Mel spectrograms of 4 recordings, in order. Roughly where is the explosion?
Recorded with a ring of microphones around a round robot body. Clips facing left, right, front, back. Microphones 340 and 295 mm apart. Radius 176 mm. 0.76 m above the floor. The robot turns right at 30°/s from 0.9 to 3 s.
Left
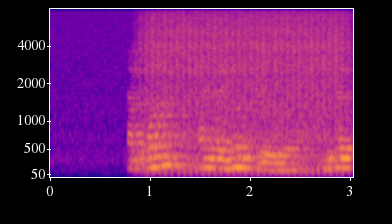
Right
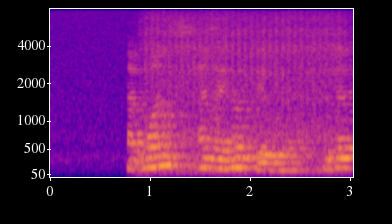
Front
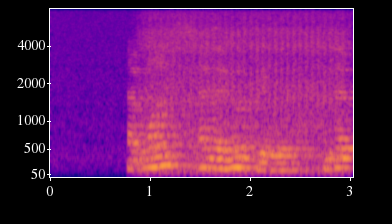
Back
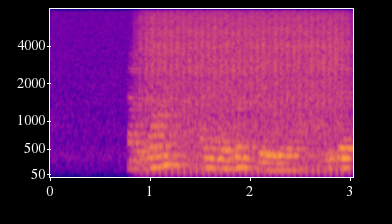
No explosion in this recording.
